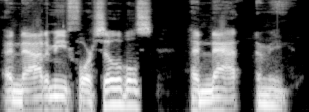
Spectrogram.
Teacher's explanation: anatomy, 4 syllables, anatomy, accent on the 2nd of 4.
